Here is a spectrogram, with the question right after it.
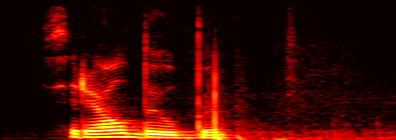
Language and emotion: Russian, neutral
